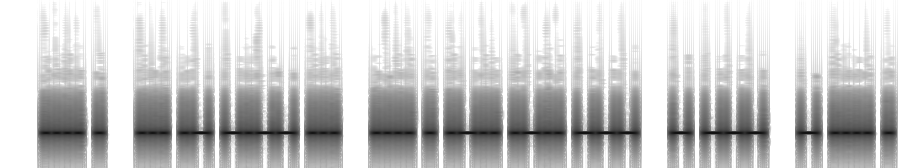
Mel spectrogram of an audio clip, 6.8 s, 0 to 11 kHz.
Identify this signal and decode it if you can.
Morse code, heard as a keyed tone, about 30 wpm, 700 Hz. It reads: HE SAYS HELLO TO THE
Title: Additional Easy Phrases 30wpm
